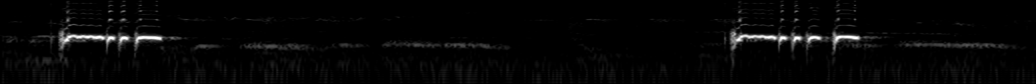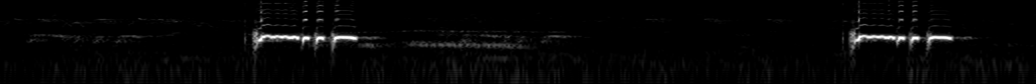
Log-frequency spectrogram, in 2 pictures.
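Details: Zebra dove singing energetically to provoke a rival. Loud, clipped, stuttering coo phrases repeat about every three seconds, four in all, while quieter cooing answers from other doves fill the gaps.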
